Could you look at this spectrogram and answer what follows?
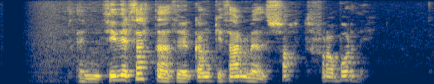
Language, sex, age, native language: Icelandic, male, 40-49, Icelandic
